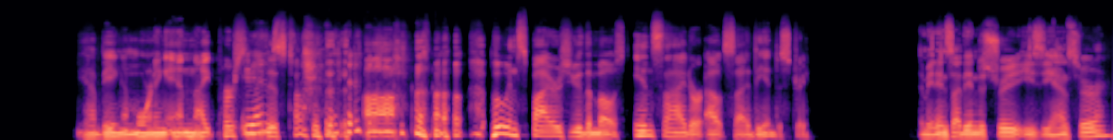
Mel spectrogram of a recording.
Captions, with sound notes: Yeah, being a morning and night person is tough. (laughing) Who inspires you the most, inside or outside the industry? I mean, inside the industry, easy answer,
